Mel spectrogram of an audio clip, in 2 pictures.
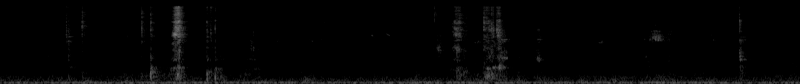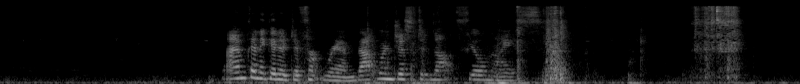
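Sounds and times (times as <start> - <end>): metal band scraping glass jar: 14.9 - 15.6.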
